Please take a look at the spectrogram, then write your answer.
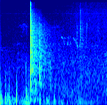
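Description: A single loud, close shotgun blast from an Akkar Triple Crown three-barrel shotgun at a clay shoot in the UK, a sharp crack followed by a short rumbling decay outdoors.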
